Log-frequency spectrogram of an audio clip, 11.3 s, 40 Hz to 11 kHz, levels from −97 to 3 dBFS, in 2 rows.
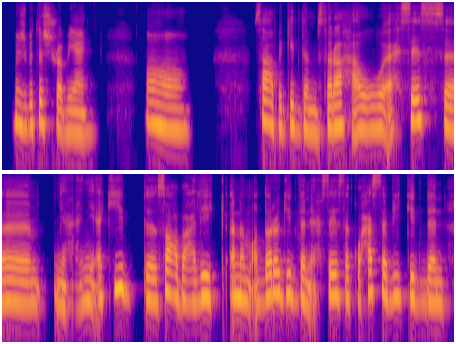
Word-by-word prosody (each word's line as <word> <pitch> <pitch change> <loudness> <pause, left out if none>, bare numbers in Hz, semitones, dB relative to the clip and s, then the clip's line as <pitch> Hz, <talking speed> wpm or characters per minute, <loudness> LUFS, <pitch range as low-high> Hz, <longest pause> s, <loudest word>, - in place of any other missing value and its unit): مش 190 -4 0
بتشرب 180 -4 -2
يعني؟ 145 -1 -3 0.6
آه 165 -5 +1 0.8
صعب 200 -4 +1 0.2
جدًا 155 -3 -1
بصراحة 170 +3 +2
وإحساس 205 +6 0
آآ 160 -2 +2 0.2
يعني 140 +4 -4
أكيد 225 +4 +2 0.3
صعب 180 +1 +3
عليك 180 +3 0
أنا 175 0 +4
مقدرّة 185 +6 +3
جدًا 185 -4 0
إحساسك 195 -3 -2
وحاسة 210 -1 +1
بيه 185 +1 -2
جدًا 155 -2 0
175 Hz, 105 wpm, -25 LUFS, 160-195 Hz, 0.8 s, أنا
